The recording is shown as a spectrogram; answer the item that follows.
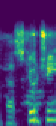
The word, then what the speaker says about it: Pascucci: Pascucci. Is that how you say it? That's Gucci. Leave it to the Italian, right? Yes.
